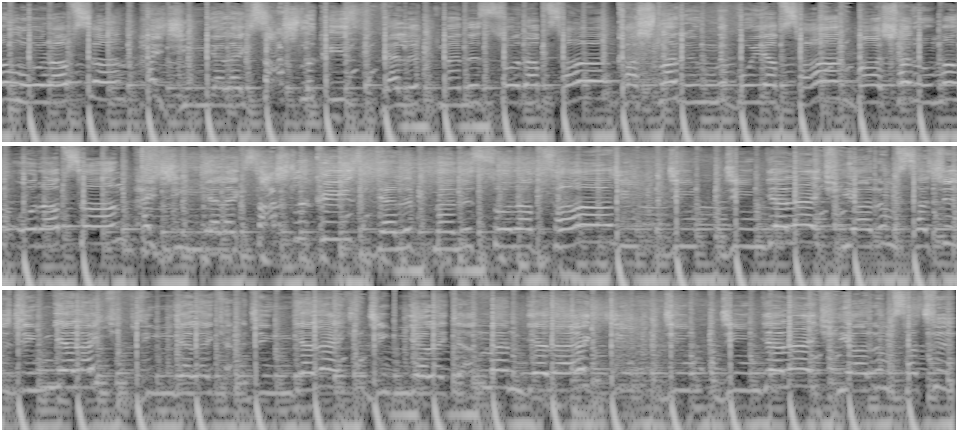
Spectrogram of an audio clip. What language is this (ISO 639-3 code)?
tur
